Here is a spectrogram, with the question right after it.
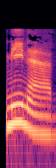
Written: menad

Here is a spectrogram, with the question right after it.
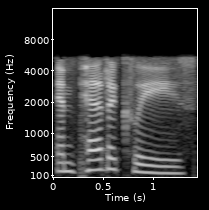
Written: Empedocles

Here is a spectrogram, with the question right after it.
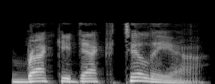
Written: brachydactylous

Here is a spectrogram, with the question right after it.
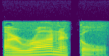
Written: ironical

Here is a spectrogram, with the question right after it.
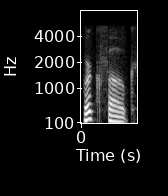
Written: workfolk

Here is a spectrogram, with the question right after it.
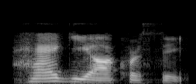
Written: hagiocracy

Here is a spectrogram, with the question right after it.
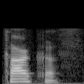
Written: Kharkiv

